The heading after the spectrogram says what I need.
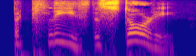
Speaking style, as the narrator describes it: the girl begged

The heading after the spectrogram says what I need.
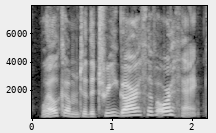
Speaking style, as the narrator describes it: he said

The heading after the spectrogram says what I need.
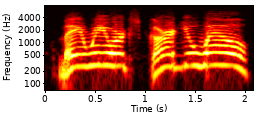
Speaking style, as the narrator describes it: Wingover cried

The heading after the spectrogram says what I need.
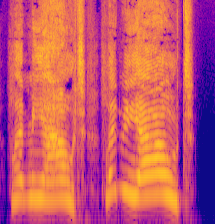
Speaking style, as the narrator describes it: She screaming

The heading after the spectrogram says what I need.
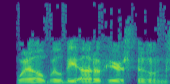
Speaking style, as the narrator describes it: Sturm said

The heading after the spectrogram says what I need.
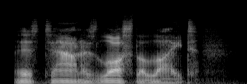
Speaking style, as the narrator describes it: growled the man

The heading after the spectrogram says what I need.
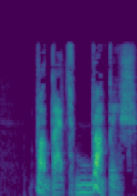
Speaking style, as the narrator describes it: snapped Harry

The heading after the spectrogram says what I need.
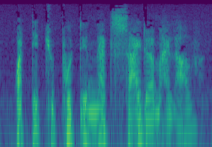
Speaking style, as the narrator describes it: Jenna whispered to Dalimar

